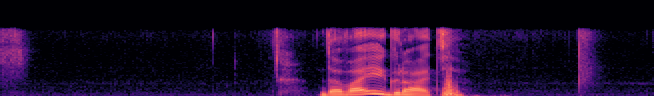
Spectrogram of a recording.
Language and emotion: Russian, positive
